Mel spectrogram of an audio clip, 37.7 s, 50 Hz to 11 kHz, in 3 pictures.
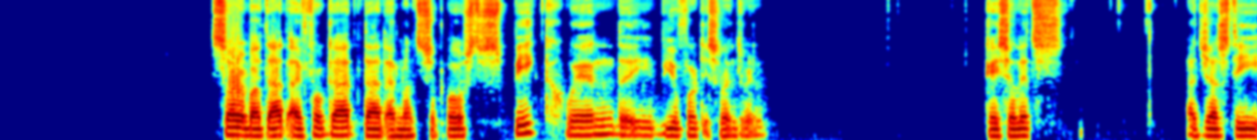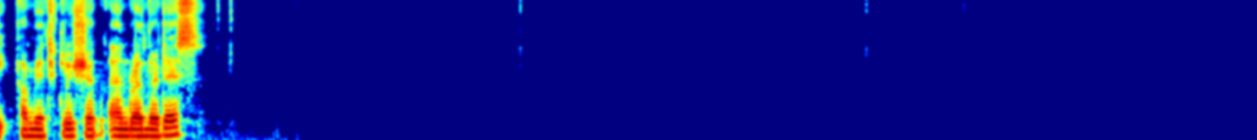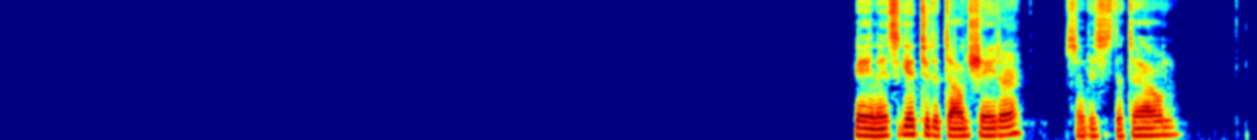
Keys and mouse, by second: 0.8 click, 1.0 click, 1.8 middle click, 3.2 shift+a, 3.9 shift+a, 11.9-12.9 drag, 13.9 z, 17.6-20.9 drag, 21.2 middle click, 23.8 click, 26.1 click, 27.5-29.0 drag, 30.3 z, 33.5-34.7 middle drag, 35.3 right click.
